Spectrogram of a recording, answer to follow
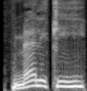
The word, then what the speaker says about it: مالك: yang membacanya Maliki. Ma. nya panjang, Fama'nahu.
